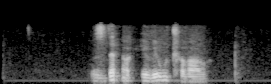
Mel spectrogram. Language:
Czech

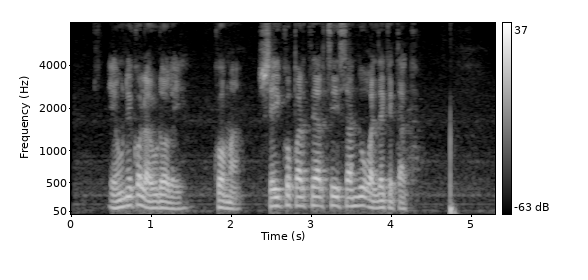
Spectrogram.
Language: Basque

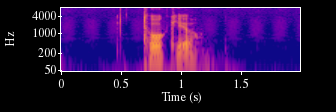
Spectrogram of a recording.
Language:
Swedish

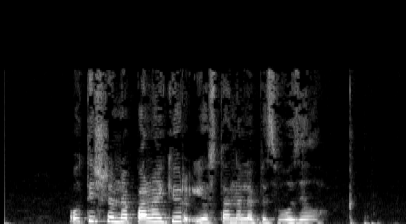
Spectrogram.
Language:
Macedonian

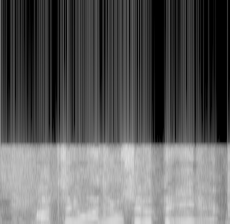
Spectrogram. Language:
Japanese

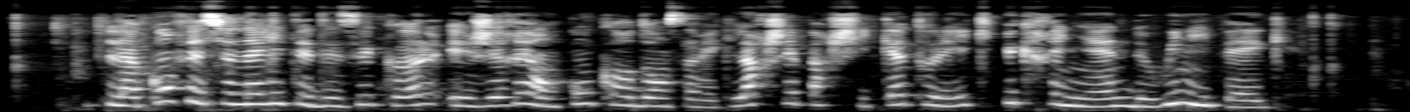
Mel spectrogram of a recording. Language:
French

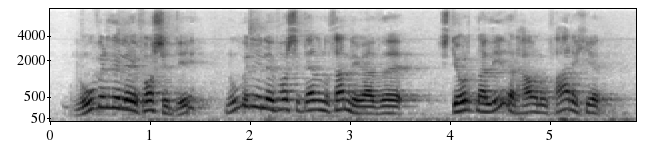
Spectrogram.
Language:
Icelandic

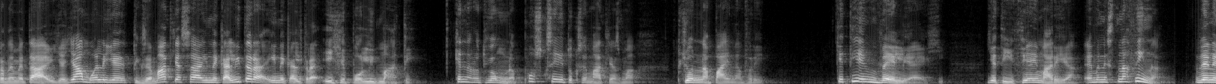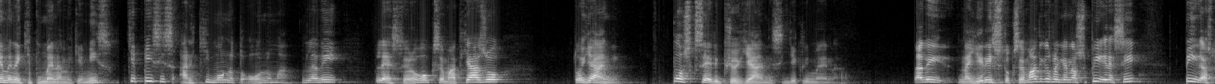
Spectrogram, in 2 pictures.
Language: Greek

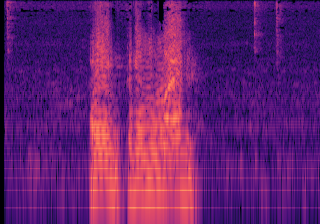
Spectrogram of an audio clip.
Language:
Russian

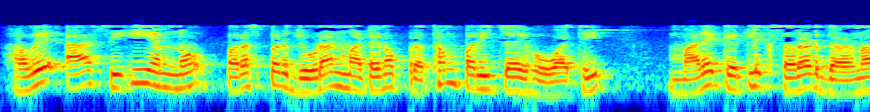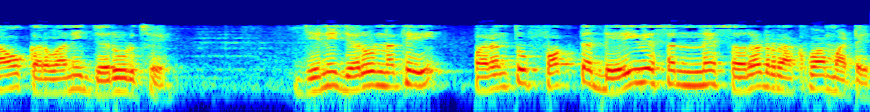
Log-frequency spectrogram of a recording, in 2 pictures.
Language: Gujarati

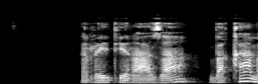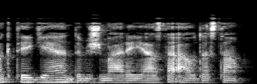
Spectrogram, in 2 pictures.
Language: Central Kurdish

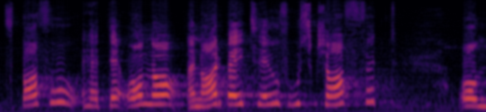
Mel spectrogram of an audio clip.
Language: Swiss German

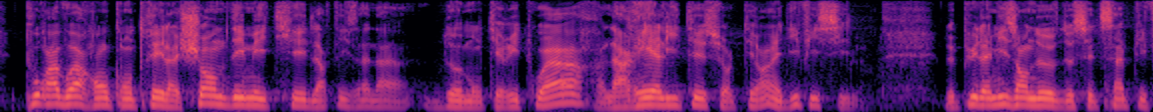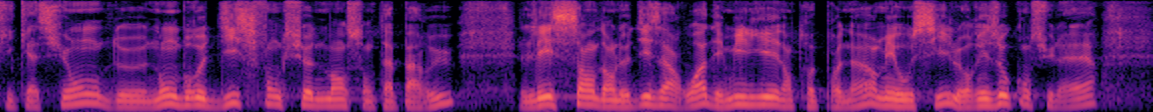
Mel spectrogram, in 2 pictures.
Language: French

